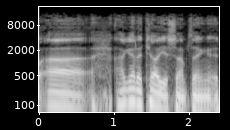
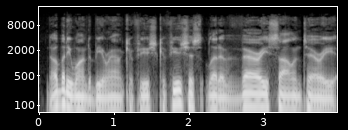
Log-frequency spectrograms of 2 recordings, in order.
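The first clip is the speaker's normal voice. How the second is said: usual speaking voice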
